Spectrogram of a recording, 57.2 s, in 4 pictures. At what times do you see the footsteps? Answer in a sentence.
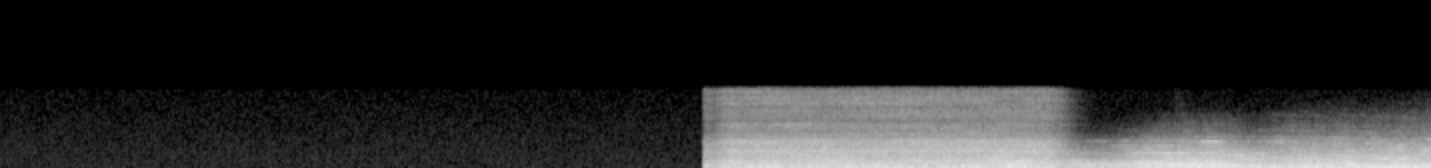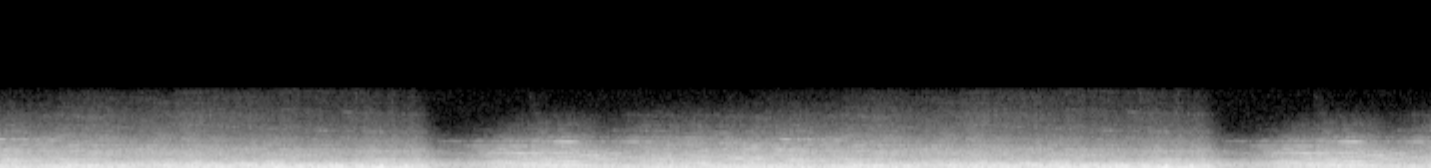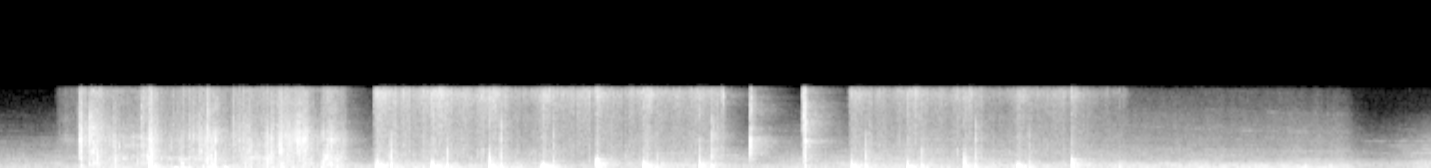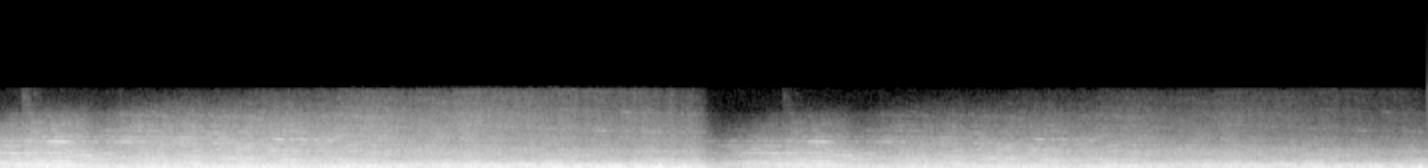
The footsteps can be heard from 29.4 to 39.9 s.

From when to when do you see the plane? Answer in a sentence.
You can hear the plane from 7.0 to 57.1 s.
